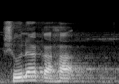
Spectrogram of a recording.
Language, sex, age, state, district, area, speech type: Sanskrit, male, 18-30, Karnataka, Uttara Kannada, rural, read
